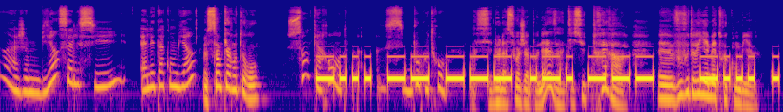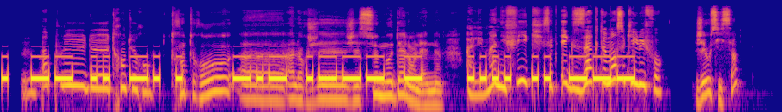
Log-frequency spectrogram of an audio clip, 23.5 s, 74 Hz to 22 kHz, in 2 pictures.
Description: Morse code (Hebrew alphabet), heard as a keyed tone, hand-sent with a paddle, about 13 wpm, 420 Hz. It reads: במהרה בימינו כעת חיה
